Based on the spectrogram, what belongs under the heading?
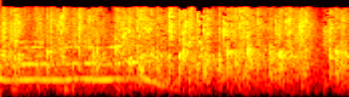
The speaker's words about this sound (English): The only lingering effect is occasional pity applause.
